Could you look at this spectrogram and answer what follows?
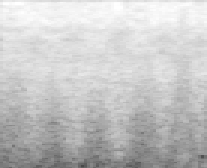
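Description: Compressed air blasts steadily through a tractor radiator and transmission cooler, a loud, close, continuous hiss with no pauses.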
